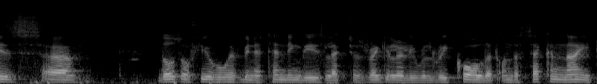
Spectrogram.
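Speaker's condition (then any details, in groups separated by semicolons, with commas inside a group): No condition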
